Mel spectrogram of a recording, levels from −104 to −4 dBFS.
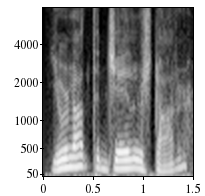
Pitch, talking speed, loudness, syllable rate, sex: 145 Hz, 240 wpm, -15 LUFS, 6.6 syllables/s, male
